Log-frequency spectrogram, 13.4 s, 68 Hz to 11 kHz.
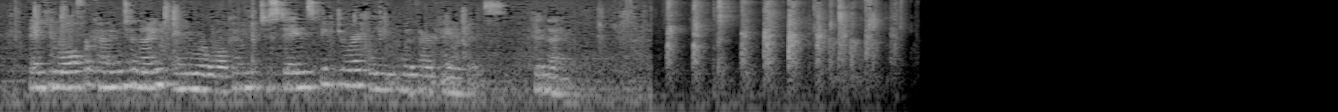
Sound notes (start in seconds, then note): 6.4 audience applauding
